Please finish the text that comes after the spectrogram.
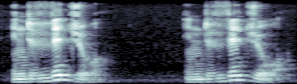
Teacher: The stress goes on the middle syllable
